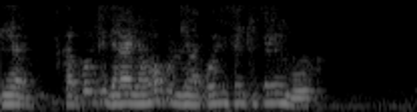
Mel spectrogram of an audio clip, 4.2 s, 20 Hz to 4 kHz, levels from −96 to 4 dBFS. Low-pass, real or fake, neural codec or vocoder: 3.6 kHz; fake; codec, 44.1 kHz, 2.6 kbps, SNAC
